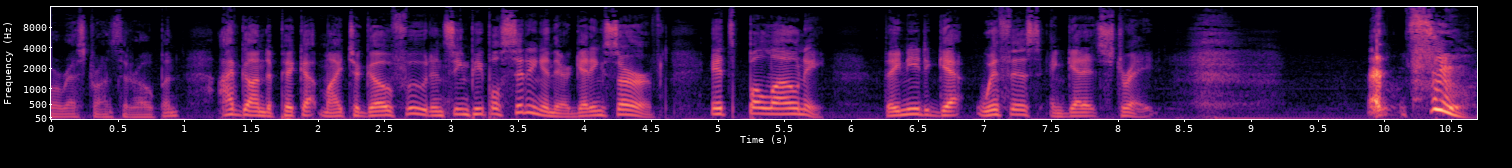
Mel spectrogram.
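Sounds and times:
speech: 0.1 - 8.8, 9.9 - 10.6
person sneezing: 9.9 - 10.6.

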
